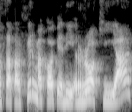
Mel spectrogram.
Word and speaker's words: Rokia: al firma copie di rokia Finalmente abbiamo capito che si pronuncia con la o aperta e e J Foster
